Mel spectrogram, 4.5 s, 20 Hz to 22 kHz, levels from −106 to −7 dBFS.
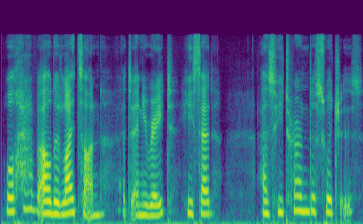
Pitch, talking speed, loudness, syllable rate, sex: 220 Hz, 210 wpm, -19 LUFS, 5.2 syllables/s, female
